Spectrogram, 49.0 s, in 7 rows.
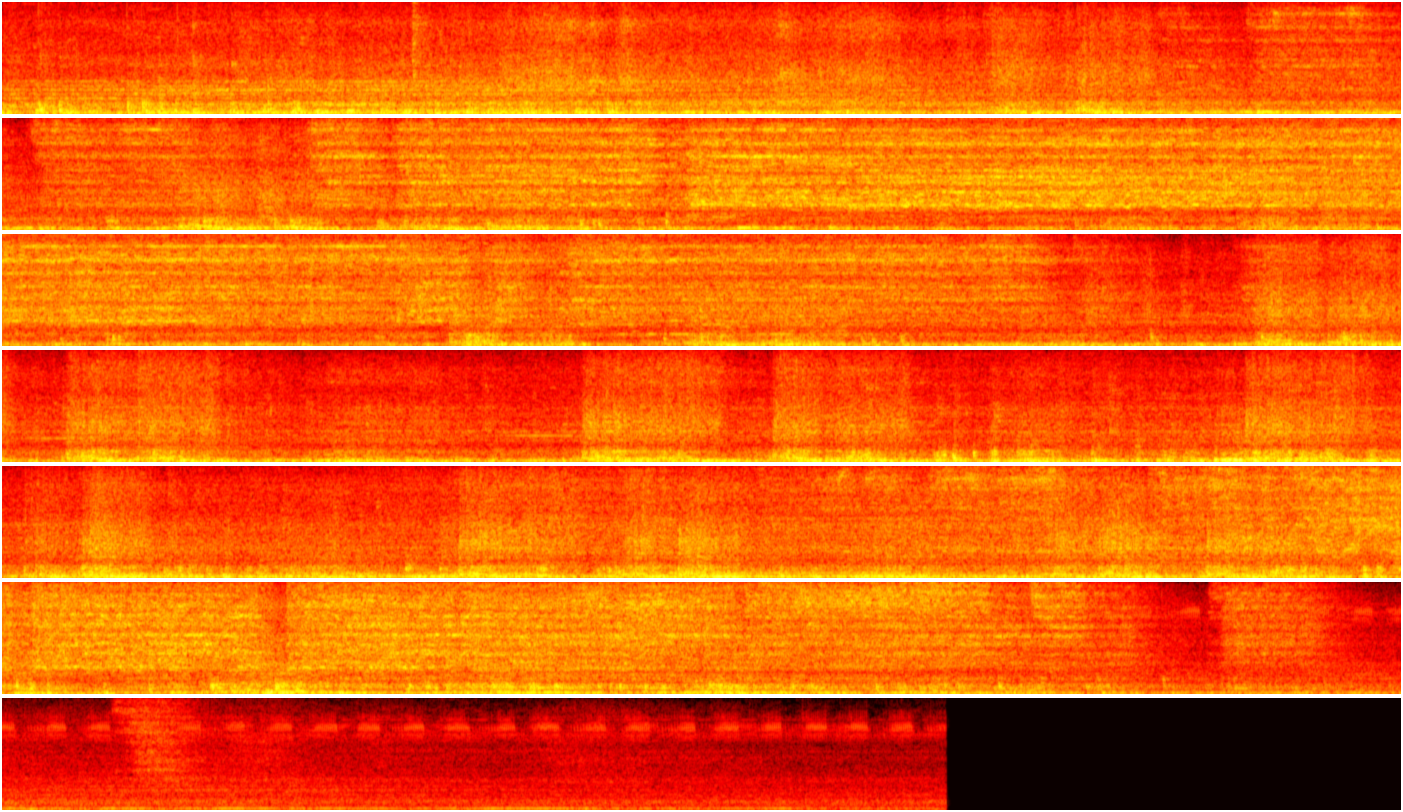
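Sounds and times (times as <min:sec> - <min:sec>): electric locomotive passing: 0:00.0 - 0:46.6
high wheel squeal: 0:06.2 - 0:20.4, 0:32.0 - 0:41.8.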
